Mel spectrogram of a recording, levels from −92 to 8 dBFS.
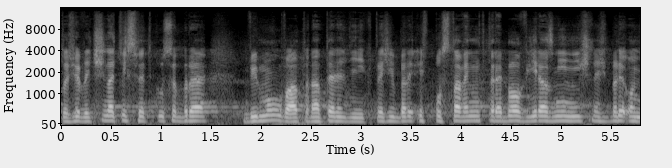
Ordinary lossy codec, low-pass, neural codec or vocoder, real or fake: MP3, 96 kbps; 14.4 kHz; codec, 32 kHz, 1.9 kbps, SNAC; fake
